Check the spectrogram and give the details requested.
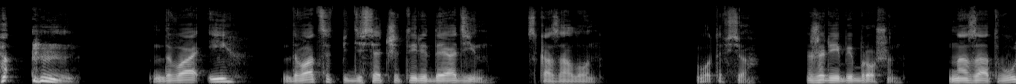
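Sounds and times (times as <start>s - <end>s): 
person clearing throat with gravelly rasping grunts: 0.0s - 0.8s
speech: 0.0s - 0.8s, 1.5s - 6.0s, 7.0s - 10.1s.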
